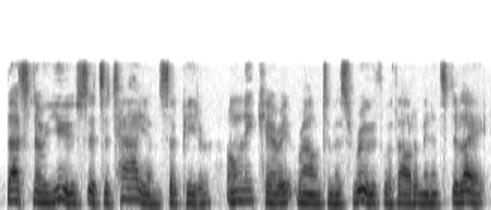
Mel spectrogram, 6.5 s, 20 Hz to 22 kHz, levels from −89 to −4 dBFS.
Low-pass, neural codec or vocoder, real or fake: 7.2 kHz; none; real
